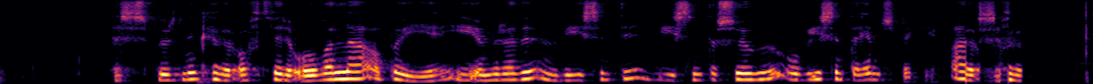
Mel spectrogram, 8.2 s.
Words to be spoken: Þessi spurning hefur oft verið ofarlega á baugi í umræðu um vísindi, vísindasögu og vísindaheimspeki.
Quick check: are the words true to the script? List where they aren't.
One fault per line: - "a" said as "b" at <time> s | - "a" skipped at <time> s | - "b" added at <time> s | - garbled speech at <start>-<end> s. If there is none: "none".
- garbled speech at 7.1-7.7 s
